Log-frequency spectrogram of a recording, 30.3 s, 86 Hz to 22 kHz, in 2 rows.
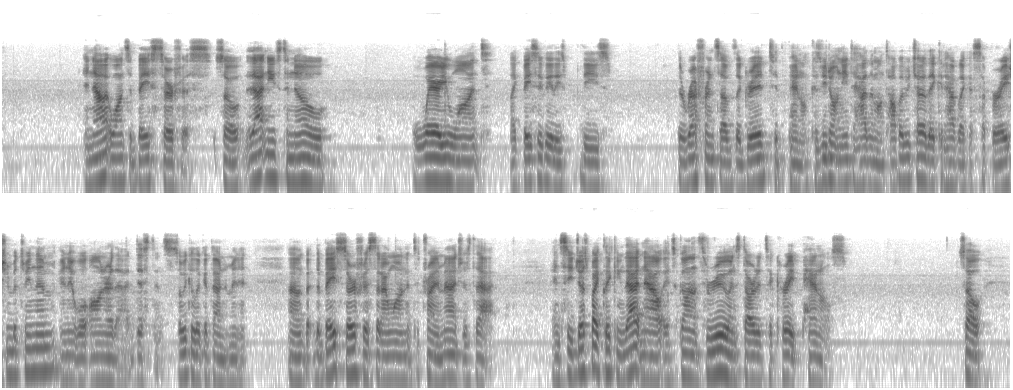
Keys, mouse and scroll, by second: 20.8 click, 25.6 right click.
